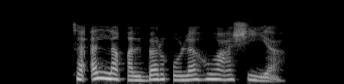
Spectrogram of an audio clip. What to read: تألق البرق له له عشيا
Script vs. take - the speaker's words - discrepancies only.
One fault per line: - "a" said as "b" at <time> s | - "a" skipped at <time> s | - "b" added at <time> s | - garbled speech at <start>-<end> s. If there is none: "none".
- "له" skipped at 2.2 s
